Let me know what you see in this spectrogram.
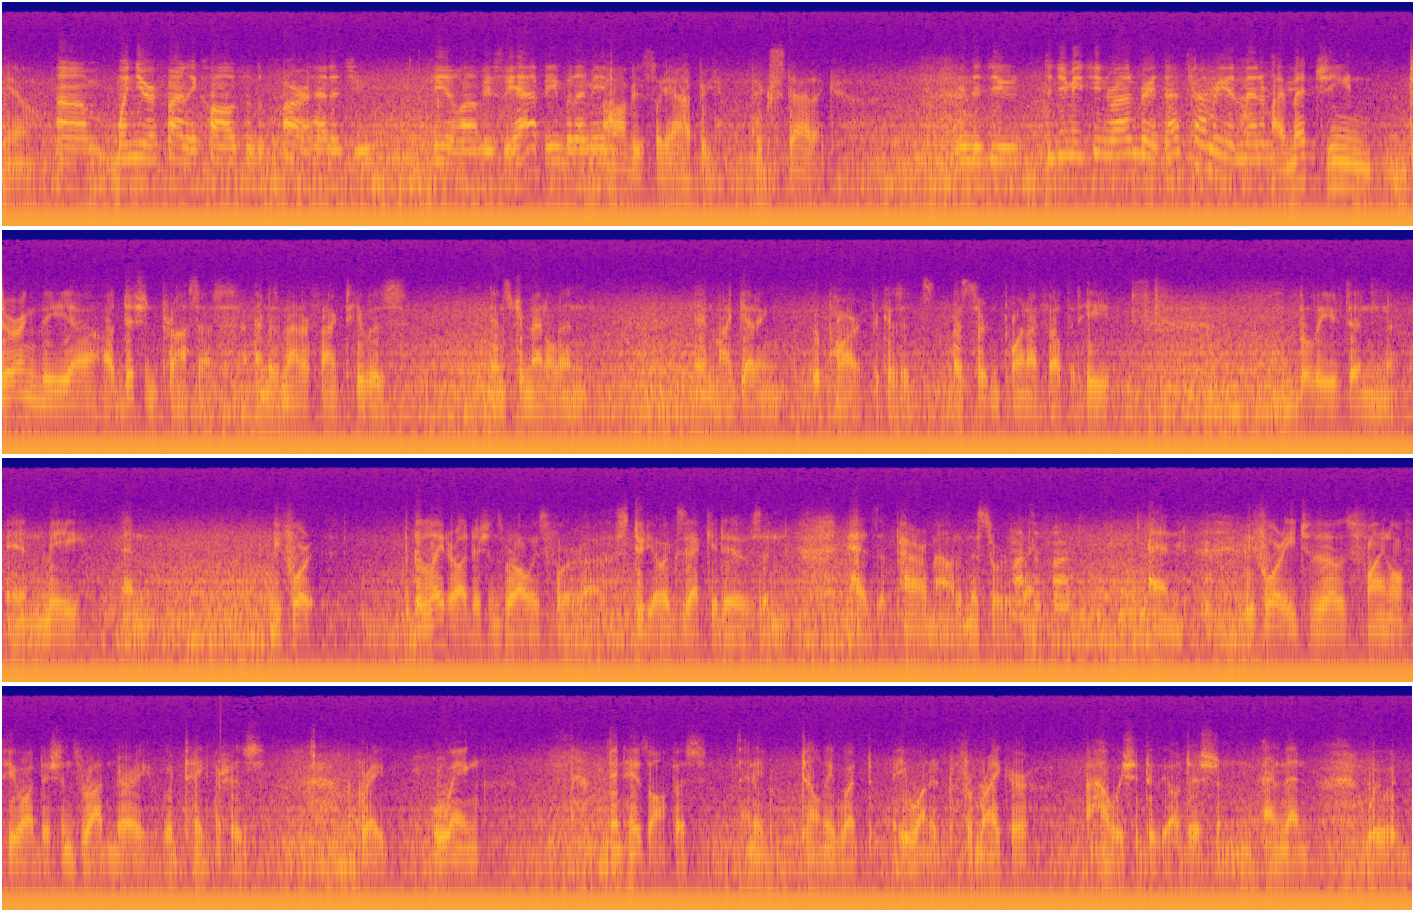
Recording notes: Sorry as the audio isn't the best. Interview is ripped from an audio cassette so only so much we could do.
